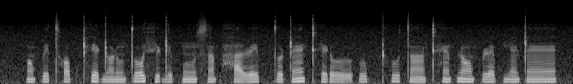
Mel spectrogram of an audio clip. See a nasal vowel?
yes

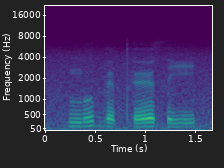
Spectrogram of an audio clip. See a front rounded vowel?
yes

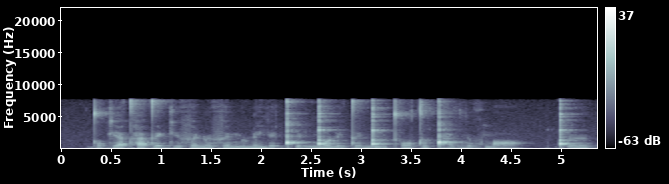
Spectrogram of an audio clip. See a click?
yes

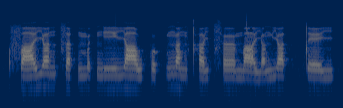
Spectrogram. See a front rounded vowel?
yes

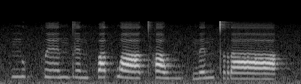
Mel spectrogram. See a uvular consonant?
no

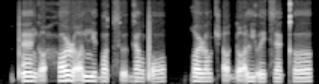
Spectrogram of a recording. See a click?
no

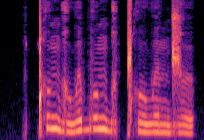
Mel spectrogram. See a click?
yes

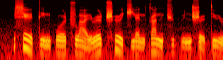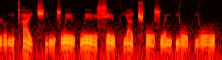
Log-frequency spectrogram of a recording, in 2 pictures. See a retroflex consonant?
yes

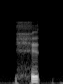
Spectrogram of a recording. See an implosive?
no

